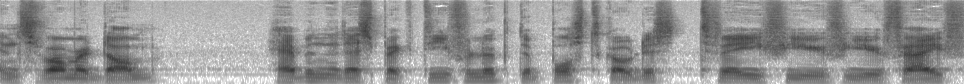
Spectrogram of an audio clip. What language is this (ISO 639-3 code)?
nld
